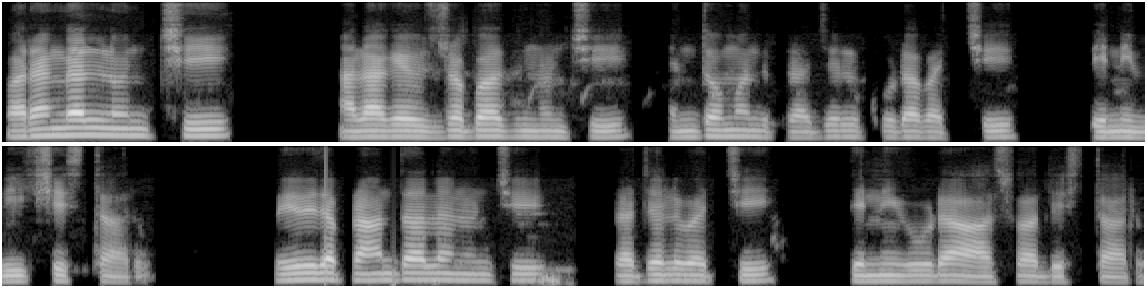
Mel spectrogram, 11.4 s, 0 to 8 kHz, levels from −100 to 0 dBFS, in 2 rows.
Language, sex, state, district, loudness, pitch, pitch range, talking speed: Telugu, male, Telangana, Karimnagar, -26 LUFS, 125 Hz, 120-135 Hz, 105 wpm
